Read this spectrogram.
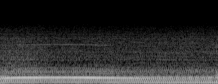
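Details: Engine at 140,000 miles with stored knock and bank 1 timing phaser codes: steady, even idle hum with a constant low tone, no knocking or stumbling heard; engine runs smoothly despite the codes.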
